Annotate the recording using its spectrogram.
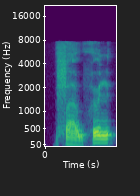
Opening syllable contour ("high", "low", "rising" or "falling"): low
